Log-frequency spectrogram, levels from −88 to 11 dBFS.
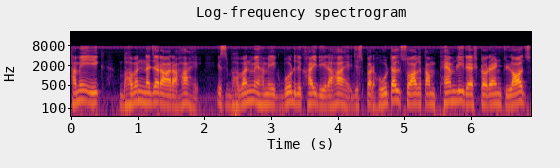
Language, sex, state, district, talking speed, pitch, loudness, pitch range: Hindi, male, Chhattisgarh, Rajnandgaon, 210 wpm, 135 Hz, -19 LUFS, 125-145 Hz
